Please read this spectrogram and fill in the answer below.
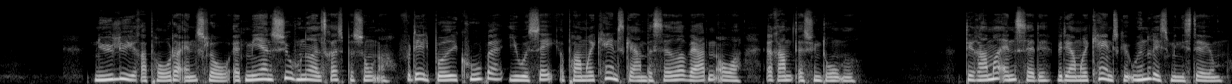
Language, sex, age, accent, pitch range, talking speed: Danish, female, 20-39, native, 185-230 Hz, 150 wpm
